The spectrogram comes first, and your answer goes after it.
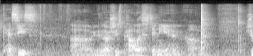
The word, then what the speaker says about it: Cassis: I pronounce her name in like French, Cassis.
